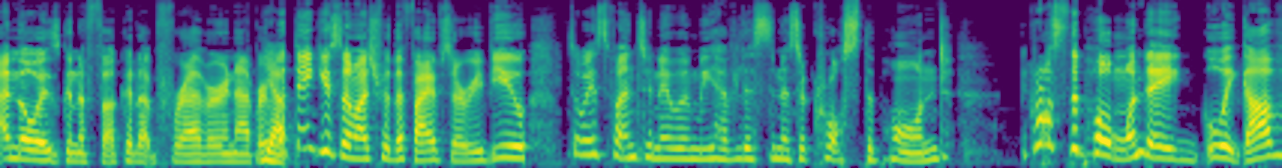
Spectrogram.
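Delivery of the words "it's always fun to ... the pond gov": bad, fake put-on British accent. Podcast host thanking a listener from across the pond: bad british accent. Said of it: "I don't know what the hell that accent was".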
